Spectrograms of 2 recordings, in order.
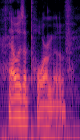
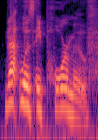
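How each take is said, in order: First: Softer, muted verdict; subdued self-criticism. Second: Slow, higher-pitched verdict; emphatic self-criticism. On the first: Chess player repeating the verdict to self, subdued. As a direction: say it softly to yourself. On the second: Chess player judging own blunder, emphatic self-criticism. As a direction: draw it out in raised-pitch dismay. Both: Real, not acted.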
